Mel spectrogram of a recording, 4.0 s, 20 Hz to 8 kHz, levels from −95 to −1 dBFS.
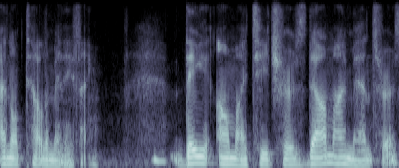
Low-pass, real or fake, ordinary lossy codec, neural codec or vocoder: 7.2 kHz; real; Opus, 24 kbps; none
